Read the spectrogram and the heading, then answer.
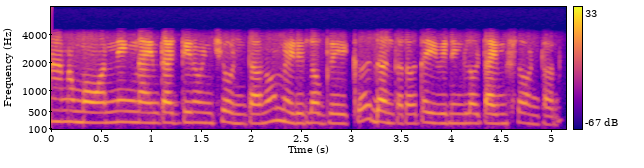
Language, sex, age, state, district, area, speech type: Telugu, female, 18-30, Telangana, Sangareddy, urban, conversation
